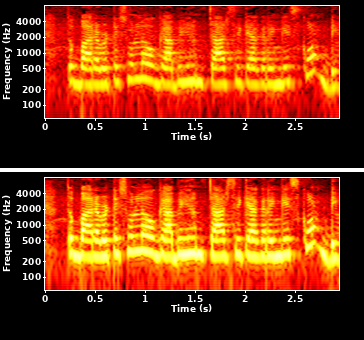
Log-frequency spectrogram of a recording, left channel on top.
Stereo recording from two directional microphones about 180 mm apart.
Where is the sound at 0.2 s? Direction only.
40° right (ahead or behind).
